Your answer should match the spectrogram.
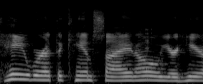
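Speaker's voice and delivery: a hint of a cousin greeting someone; lightly voiced cheerful cousin. Cousin still talking to her late husband, lightly imitated.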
